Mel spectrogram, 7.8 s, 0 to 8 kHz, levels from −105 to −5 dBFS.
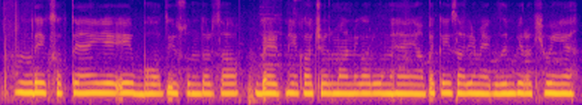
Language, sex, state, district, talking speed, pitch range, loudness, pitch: Hindi, female, Bihar, Purnia, 195 wpm, 235-245 Hz, -25 LUFS, 240 Hz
